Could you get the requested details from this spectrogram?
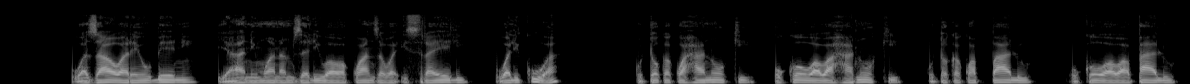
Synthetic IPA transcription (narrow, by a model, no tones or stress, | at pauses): wa̰zaɔwaɾɛuɓɛni | jaːnimwanam̩zaliwawakwanzawaʔisɾaɛli | walikuwa | kutɔkakwaɦanɔki | ukɔwawaɦanɔki | kutɔkakwapalu | ṵkɔwawapalu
